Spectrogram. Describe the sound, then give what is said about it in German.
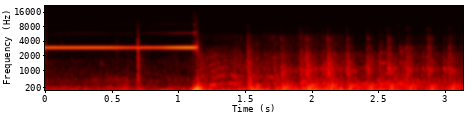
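A sailing boat's diesel engine runs with a low, throbbing rumble and steady chugging pulses as the boat motors out of the harbour on the Überlinger See, Lake Constance, preceded by a brief high-pitched electronic beep tone that cuts off about a second in. “Mit dem Dieselmotor auslaufen aus dem Hafen.”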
